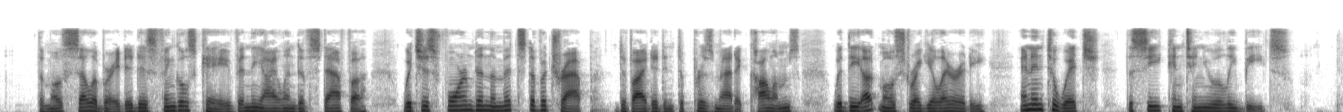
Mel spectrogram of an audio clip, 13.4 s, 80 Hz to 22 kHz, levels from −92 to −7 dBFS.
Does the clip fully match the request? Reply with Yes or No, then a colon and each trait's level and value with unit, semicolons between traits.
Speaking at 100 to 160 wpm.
Yes: average, 155 wpm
